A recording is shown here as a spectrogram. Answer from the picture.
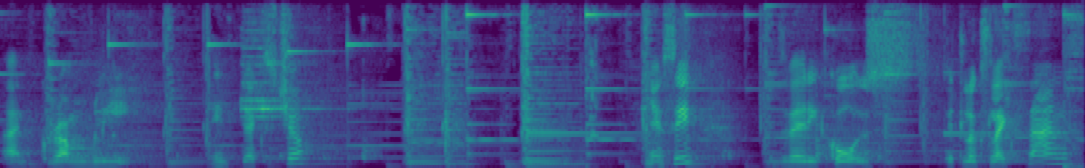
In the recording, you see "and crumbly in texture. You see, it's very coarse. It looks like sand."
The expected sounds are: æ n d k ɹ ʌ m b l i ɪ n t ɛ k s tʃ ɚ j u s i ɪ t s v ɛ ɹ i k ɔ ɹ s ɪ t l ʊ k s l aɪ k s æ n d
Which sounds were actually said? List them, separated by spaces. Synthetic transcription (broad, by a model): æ n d k ɹ ʌ m b l i ɪ n t ɛ k s tʃ ɚ j u s i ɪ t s v ɛ ɹ i k ɔ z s ɪ t l ʊ k s l aɪ k s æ n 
